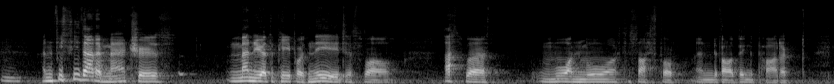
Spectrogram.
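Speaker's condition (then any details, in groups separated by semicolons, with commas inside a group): Deafness; unable to make phone calls unaided; uses Roger Voice app captioning phone calls instantly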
